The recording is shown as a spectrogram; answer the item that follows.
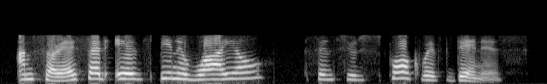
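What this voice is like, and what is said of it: Heavy accent. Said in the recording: “Your accent's too heavy.”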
